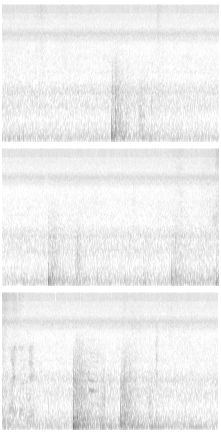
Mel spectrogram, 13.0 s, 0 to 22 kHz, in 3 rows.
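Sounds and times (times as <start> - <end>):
firework bangs with echo: 2.2 - 3.2, 5.2 - 6.5, 7.2 - 12.6.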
